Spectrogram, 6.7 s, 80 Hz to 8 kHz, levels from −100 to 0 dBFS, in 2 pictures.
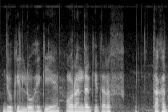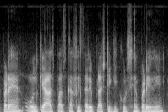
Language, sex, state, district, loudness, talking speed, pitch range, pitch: Hindi, male, Uttar Pradesh, Lalitpur, -18 LUFS, 195 wpm, 150-155 Hz, 150 Hz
